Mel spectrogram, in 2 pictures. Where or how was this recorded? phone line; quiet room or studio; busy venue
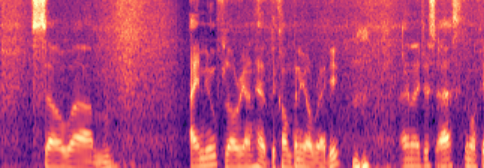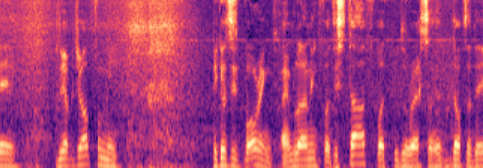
busy venue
